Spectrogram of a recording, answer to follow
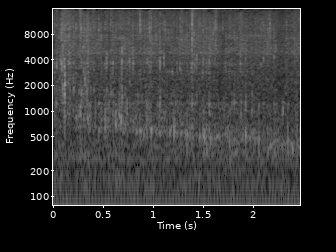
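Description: Thick blended leek-and-potato soup, just pasteurised, pouring in a steady stream from the machine's dispensing tap into a plastic measuring jug, with small irregular splashes.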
